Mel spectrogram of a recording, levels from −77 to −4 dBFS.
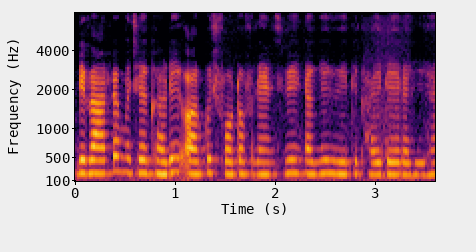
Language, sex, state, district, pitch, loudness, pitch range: Hindi, female, Chandigarh, Chandigarh, 220 Hz, -20 LUFS, 210-230 Hz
